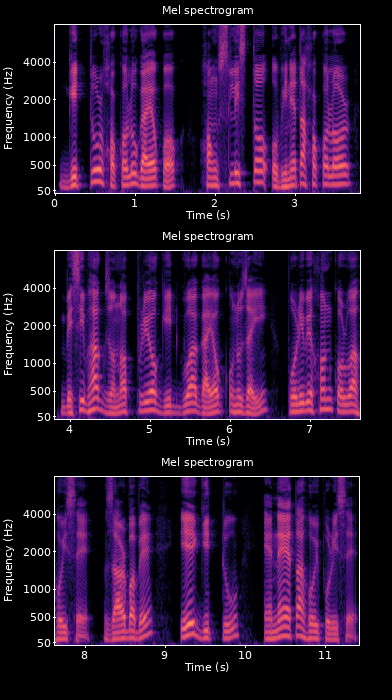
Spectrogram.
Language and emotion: Assamese, neutral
